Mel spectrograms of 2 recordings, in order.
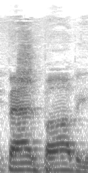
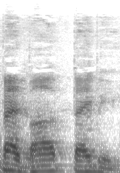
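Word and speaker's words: Bhad Bhabie: that chick that goes by the name of Bad Baby? She was on Dr. Phil. Oh yeah, well Bianca. With that Catch Me Outside. Yeah, How about she's got a that? new song out. She- Bad Barbie, isn't it?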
